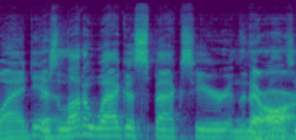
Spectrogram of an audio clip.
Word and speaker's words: Waggenspack: And so anyway, there are a lot of Waggenspacks. I'm a Waggenspack though. Oh, so did I say it wrong? That's all right. Okay. I get it all the time. Waggenspack. You're right. There is an N there.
